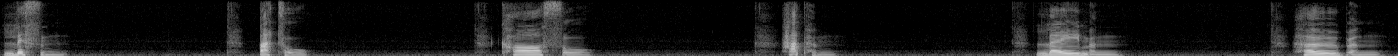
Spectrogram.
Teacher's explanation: I don't make a full vowel sound for the weak syllables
